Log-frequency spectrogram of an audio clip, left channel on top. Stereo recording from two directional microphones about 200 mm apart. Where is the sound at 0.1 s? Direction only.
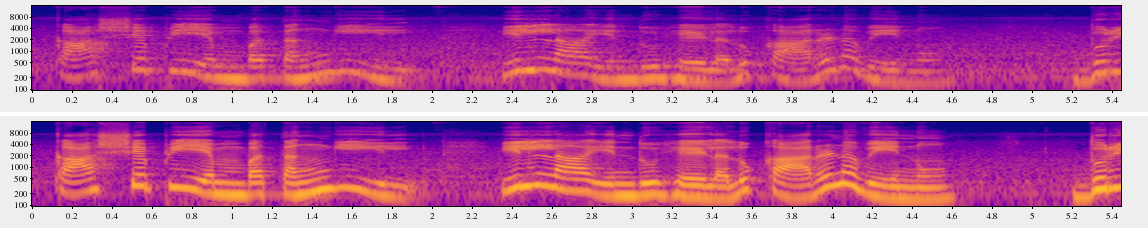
60° right (ahead or behind).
